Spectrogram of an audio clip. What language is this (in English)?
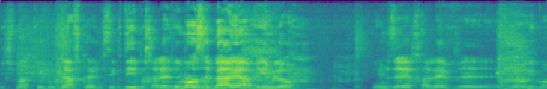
Hebrew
